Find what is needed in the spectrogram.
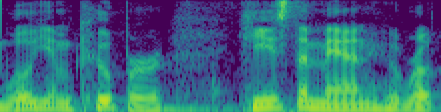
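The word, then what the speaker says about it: William Cowper: heard of the name william cooper most people don't recognize that pronunciation because it's spelled c-o-w-p-e-r if you've ever seen that name william cooper he's the man who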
